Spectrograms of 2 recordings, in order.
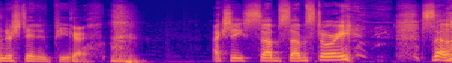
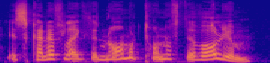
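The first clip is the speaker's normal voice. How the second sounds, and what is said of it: Quiet Icelandic accent, rising sentence ends. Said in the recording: “they're always very talking like this, like very, very kind of quietly and very kind of up at the end of the sentences ... That's my Icelandic.”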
